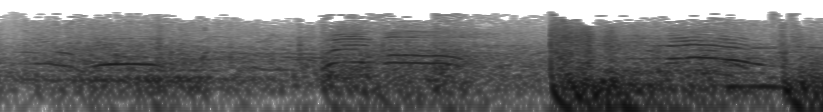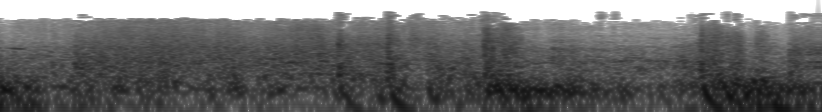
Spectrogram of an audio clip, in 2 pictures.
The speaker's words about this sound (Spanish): En el río los coloniales disparan con una culebrina colocada sobre una canoa.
